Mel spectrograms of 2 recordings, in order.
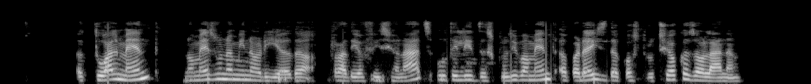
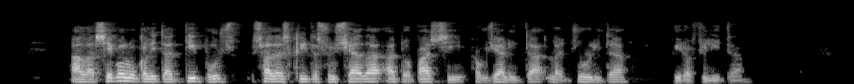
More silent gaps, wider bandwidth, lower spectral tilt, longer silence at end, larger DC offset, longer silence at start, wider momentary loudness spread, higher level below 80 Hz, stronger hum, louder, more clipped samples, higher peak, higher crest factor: first, 0.89-0.93 s, 1.70-1.82 s vs 6.66-6.71 s; about the same, 8 kHz vs 7.8 kHz; about the same, -4.5 dB/octave vs -5 dB/octave; second, 0.7 s vs 1.05 s; neither; about the same, 0.75 s vs 0.7 s; about the same, 10 LU vs 12 LU; about the same, -54 dBFS vs -56 dBFS; neither; about the same, -18 LUFS vs -17 LUFS; neither; about the same, -2 dBFS vs 0 dBFS; about the same, 16 dB vs 18 dB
